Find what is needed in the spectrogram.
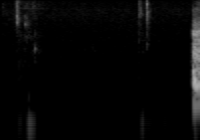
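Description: Near quiet, with one faint, short click about a third of a second in; speech starts at the very end.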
